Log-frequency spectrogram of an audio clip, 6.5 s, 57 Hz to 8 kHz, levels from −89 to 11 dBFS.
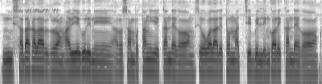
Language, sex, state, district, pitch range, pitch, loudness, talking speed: Chakma, male, Tripura, Dhalai, 110-115 Hz, 115 Hz, -19 LUFS, 175 wpm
